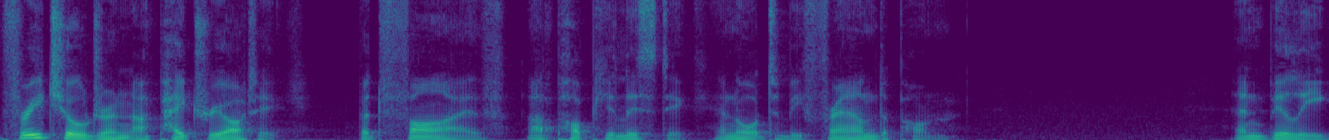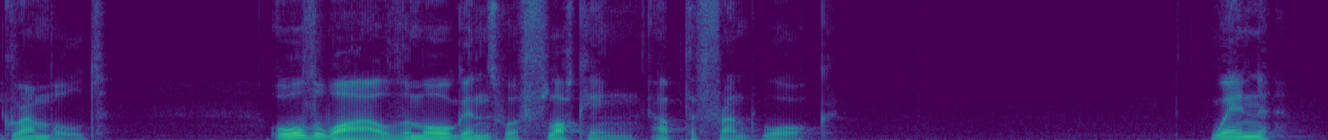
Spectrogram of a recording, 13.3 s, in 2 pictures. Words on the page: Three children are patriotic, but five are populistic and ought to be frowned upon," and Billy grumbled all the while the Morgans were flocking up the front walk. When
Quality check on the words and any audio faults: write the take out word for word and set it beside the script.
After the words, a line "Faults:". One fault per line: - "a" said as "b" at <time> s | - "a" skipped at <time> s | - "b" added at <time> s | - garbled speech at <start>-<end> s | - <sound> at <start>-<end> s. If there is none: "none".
Three children are patriotic, but five are populistic and ought to be frowned upon," and Billy grumbled all the while the Morgans were flocking up the front walk. When
Faults:
none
